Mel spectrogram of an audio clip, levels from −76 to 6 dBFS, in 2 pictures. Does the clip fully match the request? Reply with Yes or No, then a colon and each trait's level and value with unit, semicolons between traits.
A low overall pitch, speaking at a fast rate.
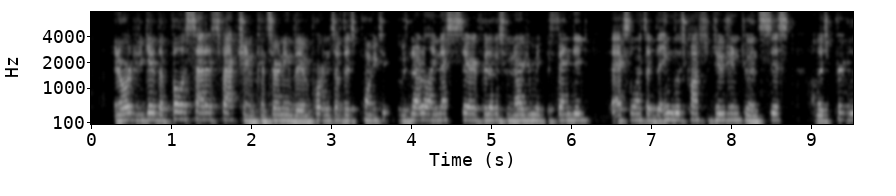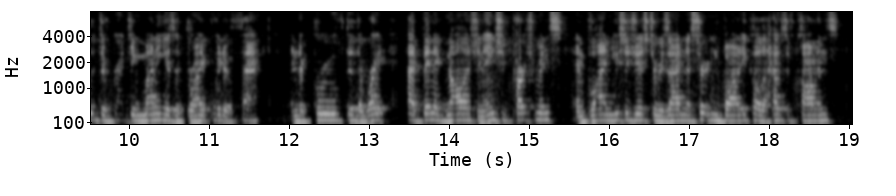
No: medium, 155 Hz; fast, 220 wpm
